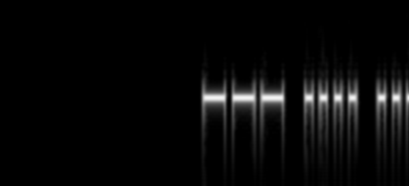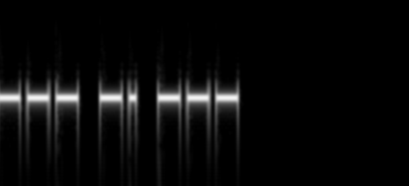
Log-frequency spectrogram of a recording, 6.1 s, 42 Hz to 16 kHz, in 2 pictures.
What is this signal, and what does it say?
Morse code, heard as a keyed tone, about 22 wpm, 700 Hz. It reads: OH2NO
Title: DXCC-100 Call Signs - 5 Characters - Repeated 2x - 22wpm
